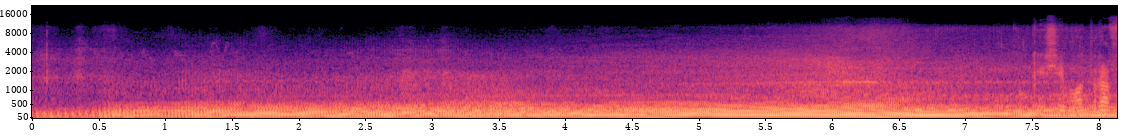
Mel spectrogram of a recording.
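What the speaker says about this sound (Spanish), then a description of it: "Muchísimo tráfico." Heavy street traffic, with a deep, droning vehicle engine rumbling close by and building slightly in intensity, while a person talks over it.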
